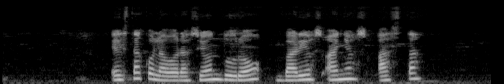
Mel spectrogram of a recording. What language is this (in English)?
Spanish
